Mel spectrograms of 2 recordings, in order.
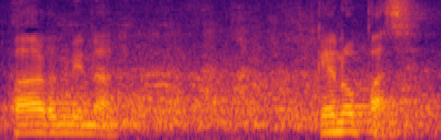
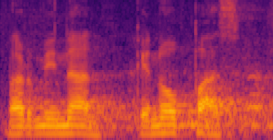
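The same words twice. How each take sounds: First: Laughing through the words; laughing repeat. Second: Said in the usual way. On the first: Real, not acted. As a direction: repeat it while chuckling. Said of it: "laugh heard on repeat". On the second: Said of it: "Barminan, que no pase (repeated laughing)".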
